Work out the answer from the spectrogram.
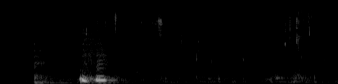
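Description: Faint mouth sounds of tasting a wine with firm tannins: a few short sipping and slurping bursts, with soft smacking noises between them and quiet pauses.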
